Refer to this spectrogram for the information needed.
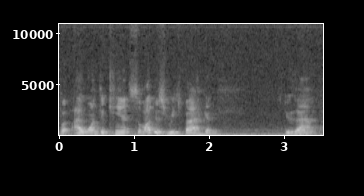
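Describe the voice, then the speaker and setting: A man with a dark, mellow tone speaks at a moderate pace with ordinary pitch variation, and audible room echo surrounds his voice. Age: 60s. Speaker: gun holster reviewer. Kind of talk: casual product review. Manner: halting, with fillers.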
